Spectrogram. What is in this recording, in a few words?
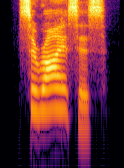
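"psoriasis", British English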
